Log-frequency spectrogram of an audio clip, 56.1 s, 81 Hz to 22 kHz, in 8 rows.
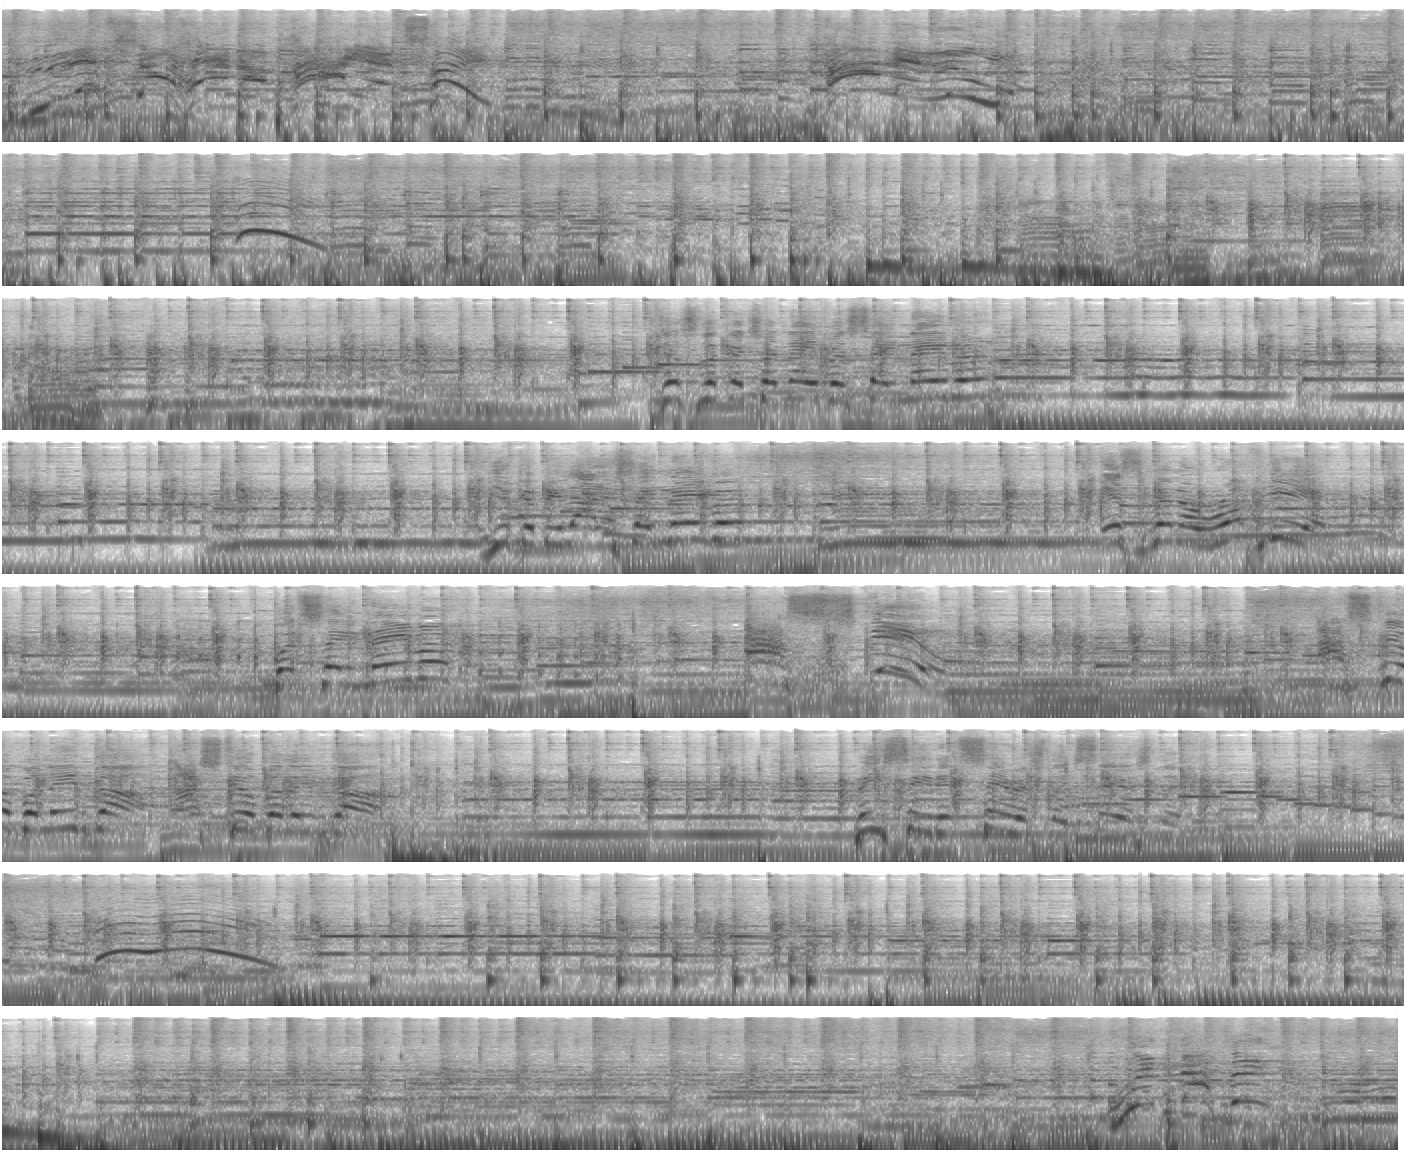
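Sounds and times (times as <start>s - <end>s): church band playing praise music: 0.0s - 56.0s
driving drum beat: 0.0s - 56.0s
heavy bass: 0.0s - 56.0s
keyboard notes: 0.0s - 56.0s
bass sliding down: 2.0s - 16.3s.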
